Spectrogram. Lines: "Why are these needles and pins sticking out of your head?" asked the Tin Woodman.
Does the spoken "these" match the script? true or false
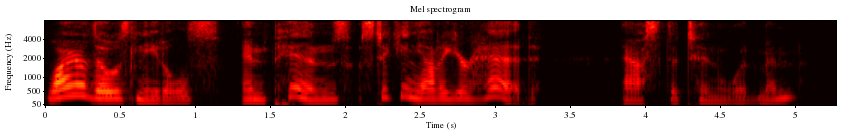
false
